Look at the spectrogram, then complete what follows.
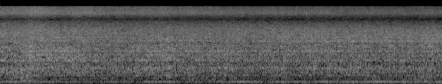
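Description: Marinated prawns sizzling in hot oil in a steel pot: a loud, steady hiss.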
